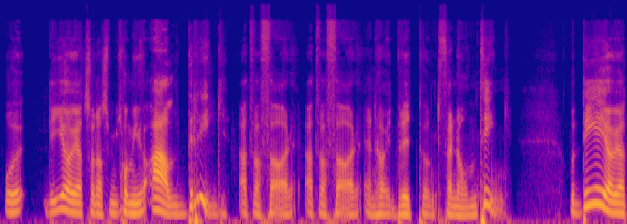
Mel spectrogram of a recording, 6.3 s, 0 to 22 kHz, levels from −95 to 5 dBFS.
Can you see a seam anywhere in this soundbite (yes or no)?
yes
